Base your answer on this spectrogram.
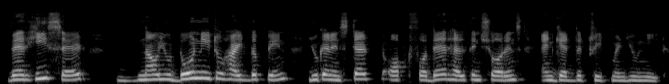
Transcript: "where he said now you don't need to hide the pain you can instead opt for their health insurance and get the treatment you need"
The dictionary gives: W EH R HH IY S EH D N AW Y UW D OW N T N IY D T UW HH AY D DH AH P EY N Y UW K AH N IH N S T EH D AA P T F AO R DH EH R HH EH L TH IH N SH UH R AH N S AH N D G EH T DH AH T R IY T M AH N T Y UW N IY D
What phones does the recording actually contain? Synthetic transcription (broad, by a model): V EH R HH IY S EH D N AW Y UW D OW N T N IY D T UW HH AY D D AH P EY N Y UW K AH N IH N S T EH D AA P T F AO R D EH R HH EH L T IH N SH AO R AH N S AH N D G EH T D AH T R IY T M AH N T Y UW N IY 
